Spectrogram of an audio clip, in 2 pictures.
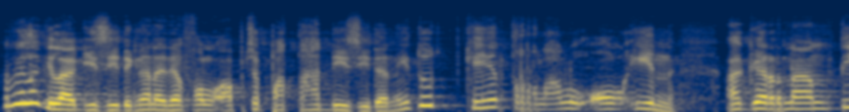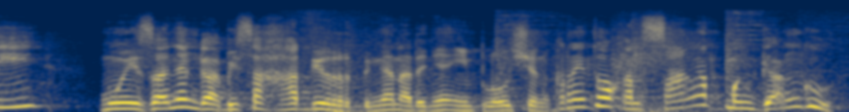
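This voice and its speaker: A man's voice: high voice, expressive, fast talker. A man giving analytical esports commentary as a co-caster, explaining tactics as the match runs.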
